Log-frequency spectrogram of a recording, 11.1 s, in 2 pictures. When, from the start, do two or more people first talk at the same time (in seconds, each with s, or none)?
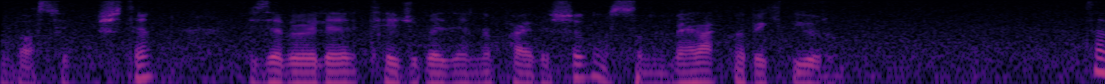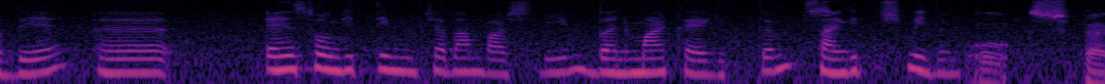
none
